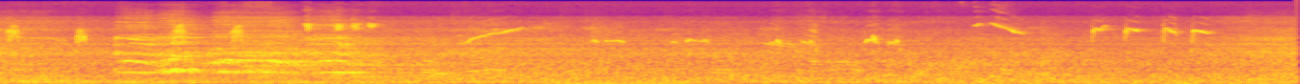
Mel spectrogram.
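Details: Juvenile Horsfield's bush lark practising song that is not yet fluent: a rising thin whistle, scattered high ticks and short downslurred notes, over constant background hum and a lower warbling sound early on.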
